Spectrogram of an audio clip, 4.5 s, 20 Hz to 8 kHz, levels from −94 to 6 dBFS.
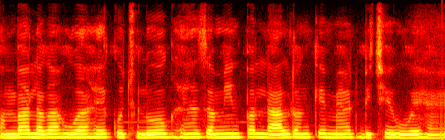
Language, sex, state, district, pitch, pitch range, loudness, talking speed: Hindi, female, Uttar Pradesh, Jalaun, 195 Hz, 195-200 Hz, -13 LUFS, 215 wpm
